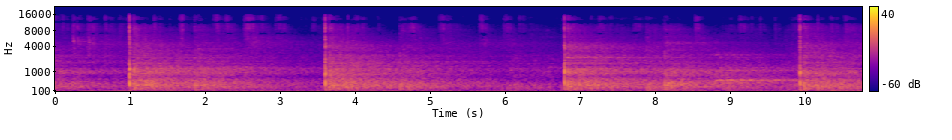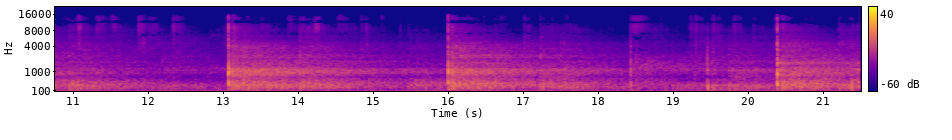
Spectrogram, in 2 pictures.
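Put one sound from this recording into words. Tennis balls are struck hard with a racket, each hit ringing out in a large echoing hall.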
